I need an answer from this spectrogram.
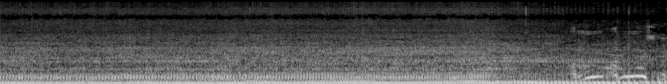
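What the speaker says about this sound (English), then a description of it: "That bit's a bit tight for this quad bike." A quad bike engine revs and labours on a tight woodland track, a loud close mechanical drone with a clattering undertone, dropping in pitch near the end.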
